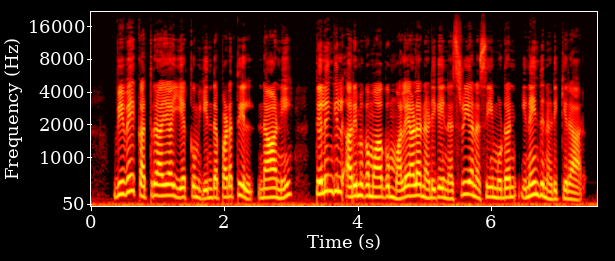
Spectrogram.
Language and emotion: Tamil, neutral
